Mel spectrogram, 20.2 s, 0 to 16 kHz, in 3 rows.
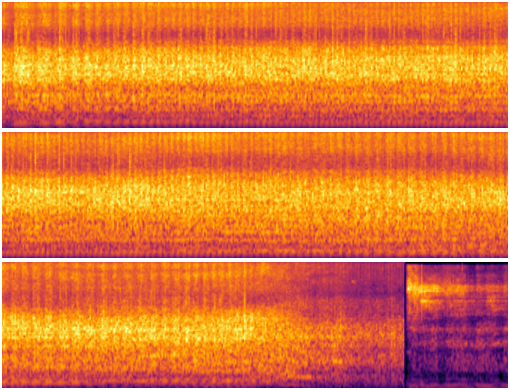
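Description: Hindustan H 50 tractor's diesel engine running loud and steady at high revs while pulling a trolley loaded with sugarcane. After about 17 seconds the revs fall away, and near the end a cut leaves a quieter, more distant engine.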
